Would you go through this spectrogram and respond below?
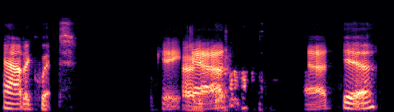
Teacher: and the stress is on the first syllable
